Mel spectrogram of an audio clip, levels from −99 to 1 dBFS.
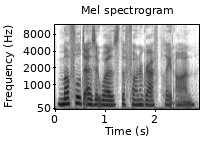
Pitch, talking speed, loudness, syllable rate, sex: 195 Hz, 165 wpm, -17 LUFS, 4.0 syllables/s, female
